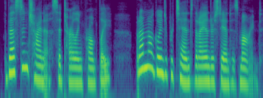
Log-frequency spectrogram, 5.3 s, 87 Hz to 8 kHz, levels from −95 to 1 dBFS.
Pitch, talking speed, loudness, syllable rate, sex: 215 Hz, 205 wpm, -20 LUFS, 5.3 syllables/s, female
